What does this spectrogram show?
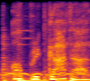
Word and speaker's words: obrigada: Obrigada, Luis. Did I pronounce that right?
